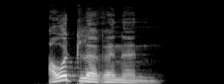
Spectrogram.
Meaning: plural of Autlerin
- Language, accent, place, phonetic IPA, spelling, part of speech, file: German, Germany, Berlin, [ˈaʊ̯tləʁɪnən], Autlerinnen, noun, De-Autlerinnen.ogg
